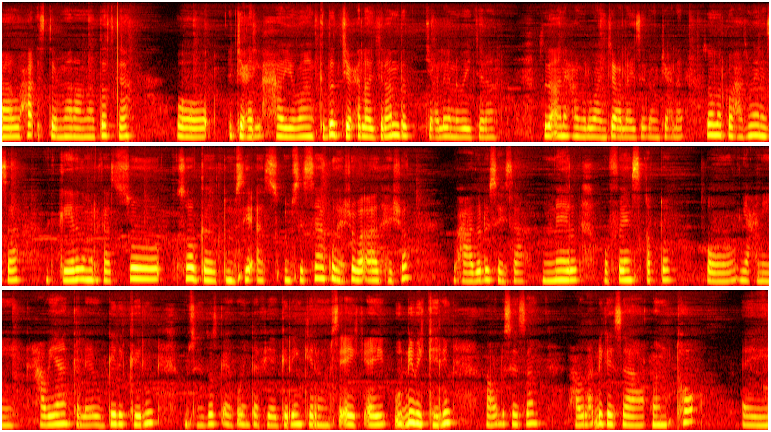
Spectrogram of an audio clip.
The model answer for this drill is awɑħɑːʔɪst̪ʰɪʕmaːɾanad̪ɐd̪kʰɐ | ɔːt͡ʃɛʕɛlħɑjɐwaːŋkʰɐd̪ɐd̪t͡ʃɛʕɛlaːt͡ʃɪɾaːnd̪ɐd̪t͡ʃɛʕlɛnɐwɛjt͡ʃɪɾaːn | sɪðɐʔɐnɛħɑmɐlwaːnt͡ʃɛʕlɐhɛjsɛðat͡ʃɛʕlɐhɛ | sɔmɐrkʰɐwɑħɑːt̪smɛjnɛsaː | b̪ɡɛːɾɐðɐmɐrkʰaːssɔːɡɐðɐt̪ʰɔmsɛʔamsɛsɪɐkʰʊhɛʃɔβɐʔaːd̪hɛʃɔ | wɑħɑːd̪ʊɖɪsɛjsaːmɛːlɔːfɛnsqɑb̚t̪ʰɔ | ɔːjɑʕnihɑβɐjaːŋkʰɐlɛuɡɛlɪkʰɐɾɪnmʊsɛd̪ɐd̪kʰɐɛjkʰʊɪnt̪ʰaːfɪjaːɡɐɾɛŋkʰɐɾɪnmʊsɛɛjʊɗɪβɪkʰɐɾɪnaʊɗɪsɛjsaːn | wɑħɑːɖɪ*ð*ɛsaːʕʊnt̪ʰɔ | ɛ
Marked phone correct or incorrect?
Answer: incorrect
